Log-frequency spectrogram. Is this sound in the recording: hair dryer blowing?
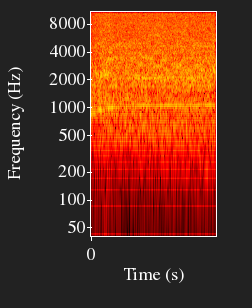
yes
